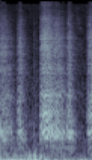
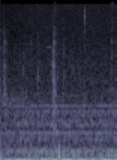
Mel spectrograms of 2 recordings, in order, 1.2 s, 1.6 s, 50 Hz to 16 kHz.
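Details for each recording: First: Panasonic 3DO FZ-10 with seized laser sled motor, after WD-40 and too much silicone grease on the gears: disc drive gives a rough scraping grind in surges about every half second while loading a game, sounding worse than before; binding suspected. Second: Panasonic 3DO FZ-10 after the seized-motor and grinding repair, microphone near the console: a quiet hum with light clicks and a brief soft seek whirr while a game loads, no grinding or stuttering; normal disc loading.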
